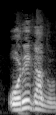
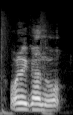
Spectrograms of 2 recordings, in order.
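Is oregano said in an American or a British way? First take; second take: American; British. First: It is said with an American accent. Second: It is said with a British accent. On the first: "米語ではオレガノなんだよね" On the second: "英語では違うの"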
